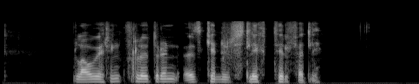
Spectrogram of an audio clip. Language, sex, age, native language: Icelandic, male, 20-29, Icelandic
